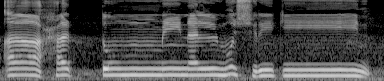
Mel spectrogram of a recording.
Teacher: دال پر سکون ہے تو یہاں قلقلہ ہوگا، اور میم ساکن کے بعد میم آیا ہے تو اسے پہلے میم کو دوسرے میم میں ملا کر غنّے کے ساتھ پڑھیں گے، اسے ادغام شفوی کہتے ہیں۔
